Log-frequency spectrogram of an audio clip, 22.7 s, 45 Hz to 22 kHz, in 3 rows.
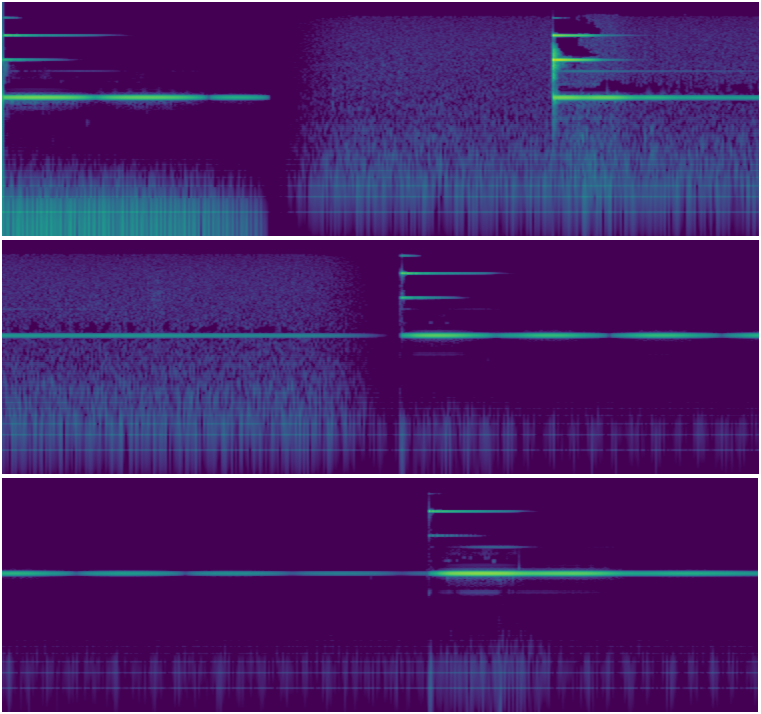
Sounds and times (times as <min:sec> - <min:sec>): Tuning fork: 0:00.0 - 0:02.7, 0:05.4 - 0:22.7.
